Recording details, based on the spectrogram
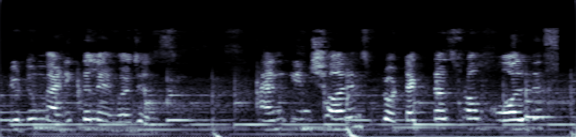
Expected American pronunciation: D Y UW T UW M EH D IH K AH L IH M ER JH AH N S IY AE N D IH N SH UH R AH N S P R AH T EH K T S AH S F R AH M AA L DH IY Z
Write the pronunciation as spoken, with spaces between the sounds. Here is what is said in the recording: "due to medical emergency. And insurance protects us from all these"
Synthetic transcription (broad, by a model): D Y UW T UW M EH D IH K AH L IH M ER JH AH N S IY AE N D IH N SH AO R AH N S P R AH T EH K T AH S F R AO M AA L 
